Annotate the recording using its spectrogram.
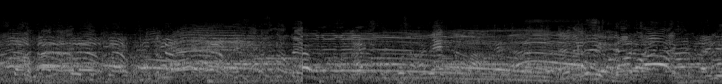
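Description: A crowd of people chatters and calls out around.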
